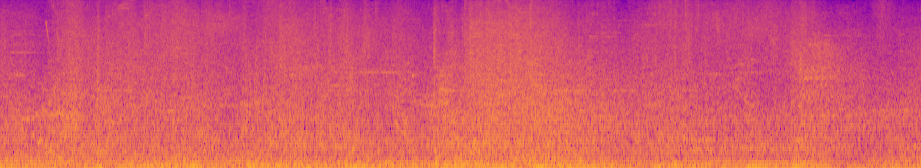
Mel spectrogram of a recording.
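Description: Game spell effects crackle and boom during a fast battle.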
